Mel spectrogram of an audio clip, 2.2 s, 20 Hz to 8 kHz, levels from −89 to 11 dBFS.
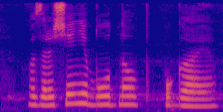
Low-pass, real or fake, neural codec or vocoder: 7.2 kHz; real; none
